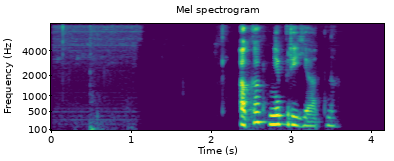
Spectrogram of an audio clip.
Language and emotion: Russian, neutral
